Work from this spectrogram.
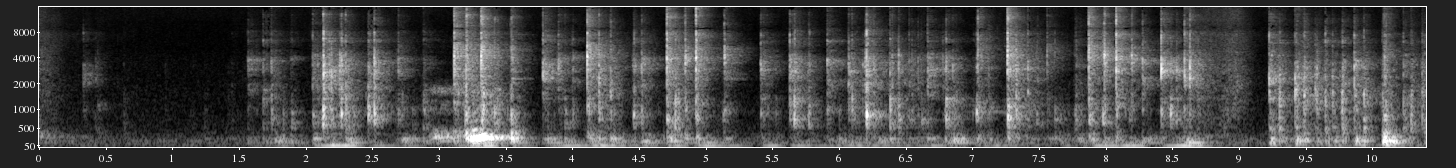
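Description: Gloved fingertips type rapidly on a black plastic full-size keyboard resting on a desk. Quick, dry key taps and clicks come in dense, bright bursts after a short silent start, with brief pauses between runs.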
